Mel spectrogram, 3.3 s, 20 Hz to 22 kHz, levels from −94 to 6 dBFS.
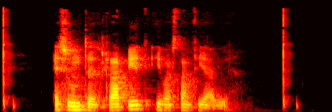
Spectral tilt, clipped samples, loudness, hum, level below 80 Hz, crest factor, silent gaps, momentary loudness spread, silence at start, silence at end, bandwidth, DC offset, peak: -4.5 dB/octave; under 0.1%; -24 LUFS; none; -64 dBFS; 24 dB; 0.42-0.46 s; 12 LU; 0.05 s; 0.45 s; 16.5 kHz; under 0.1%; -2 dBFS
